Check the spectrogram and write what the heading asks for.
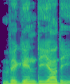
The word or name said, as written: Veggendiadi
